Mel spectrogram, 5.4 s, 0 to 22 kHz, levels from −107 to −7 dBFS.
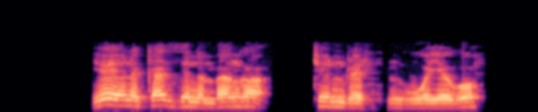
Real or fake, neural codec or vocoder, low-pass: real; none; 5.4 kHz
